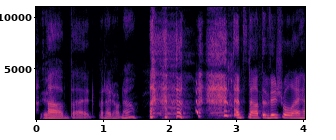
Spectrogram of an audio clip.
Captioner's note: laughs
